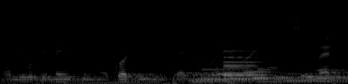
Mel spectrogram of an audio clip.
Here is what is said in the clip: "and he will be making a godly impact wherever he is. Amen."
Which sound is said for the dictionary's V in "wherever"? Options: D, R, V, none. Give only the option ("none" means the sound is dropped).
none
